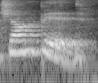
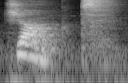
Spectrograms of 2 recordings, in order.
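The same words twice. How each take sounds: First: The ending is a separate 'ed' syllable. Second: The ending is a short 't' sound. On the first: The speaker calls it wrong. "It is not jumped" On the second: The speaker calls it right. "Pronunciation T"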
